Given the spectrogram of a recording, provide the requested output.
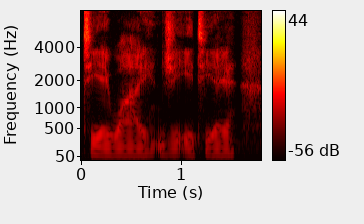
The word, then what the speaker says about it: Taygeta: I always pronounce it maybe slightly off. Taygeta.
